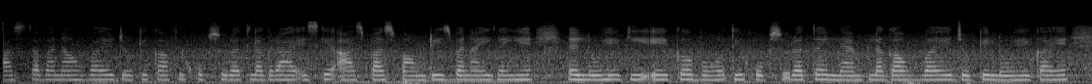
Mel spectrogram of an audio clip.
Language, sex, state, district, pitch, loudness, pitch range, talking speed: Hindi, female, Uttar Pradesh, Hamirpur, 215 Hz, -28 LUFS, 210-220 Hz, 170 wpm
